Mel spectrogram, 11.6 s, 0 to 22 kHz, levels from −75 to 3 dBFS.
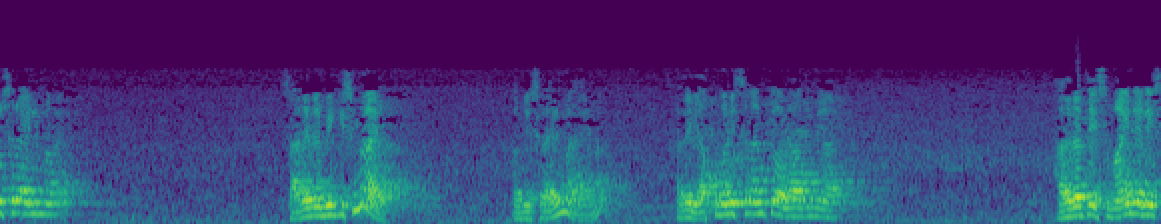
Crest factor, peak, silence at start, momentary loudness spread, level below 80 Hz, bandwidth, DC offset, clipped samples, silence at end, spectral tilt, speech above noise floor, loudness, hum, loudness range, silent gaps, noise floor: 18 dB; 0 dBFS; 0 s; 22 LU; -48 dBFS; 6.6 kHz; under 0.1%; under 0.1%; 0 s; -7 dB/octave; 28 dB; -16 LUFS; none; 4 LU; none; -42 dBFS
